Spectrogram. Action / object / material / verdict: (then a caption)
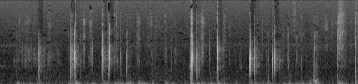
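tap / silicone push-pop fidget toy / silicone / none. Fingertips press and pop the bubbles of a yellow round silicone push-pop fidget toy resting on a table. A quick, uneven series of soft, dull pops and short bright clicks sounds out, each dying away almost at once over a low, muffled background.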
